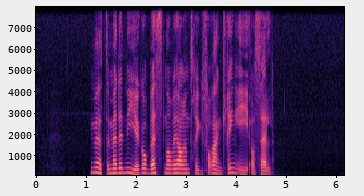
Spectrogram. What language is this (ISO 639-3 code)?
nor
